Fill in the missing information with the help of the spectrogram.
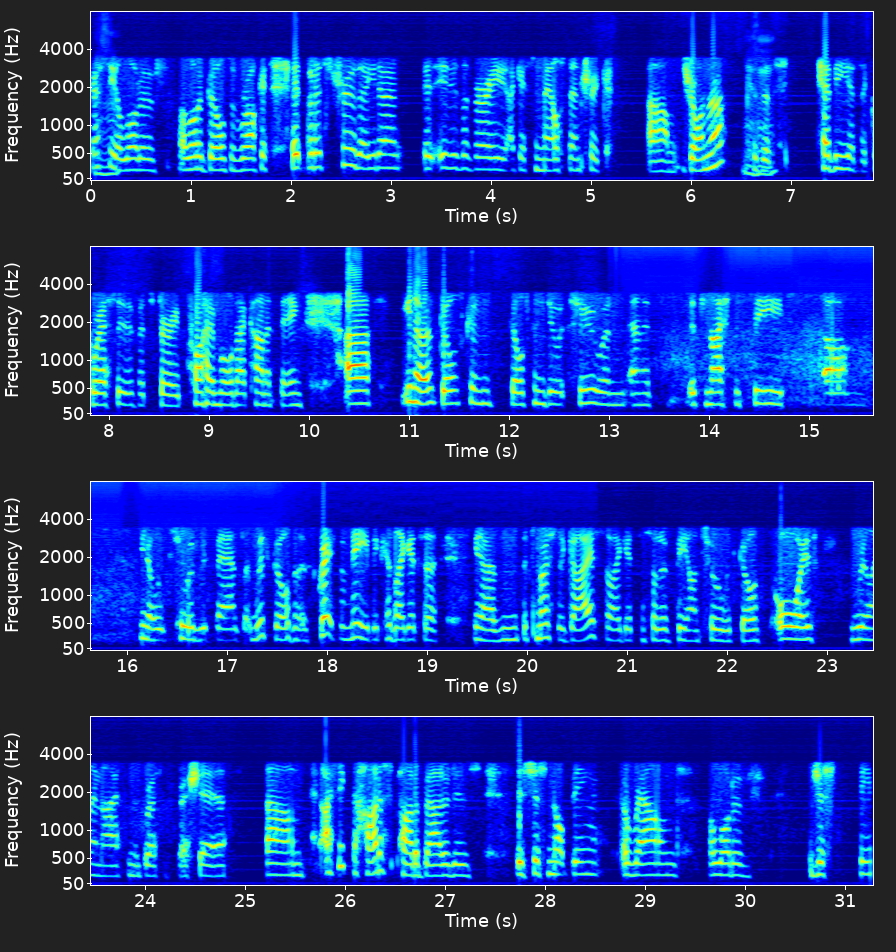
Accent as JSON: {"language": "English", "country": "Australia", "said": "I'm from Australia, and usually it's the opposite."}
